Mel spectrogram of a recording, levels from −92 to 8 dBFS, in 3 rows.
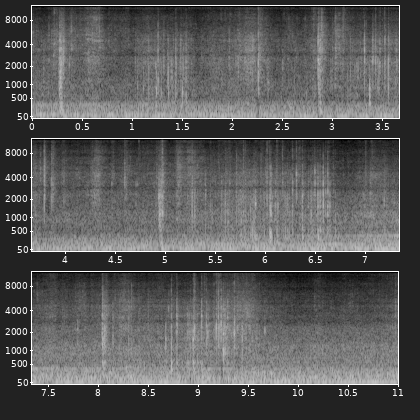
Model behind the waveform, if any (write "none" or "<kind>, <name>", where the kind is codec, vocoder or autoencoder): none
